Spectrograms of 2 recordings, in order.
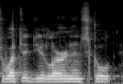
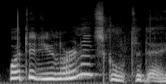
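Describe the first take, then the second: First: Said in the usual way. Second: Much higher, sing-song mother; pitched-up mother asking; mother's voice. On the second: Acted. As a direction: ask it like a fond mom. Mother's voice retakes the question.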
